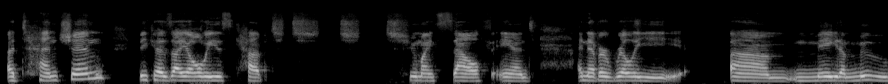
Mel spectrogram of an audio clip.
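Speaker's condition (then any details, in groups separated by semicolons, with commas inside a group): Stuttering; stutter since childhood, mild and controllable in childhood, later worsened, individual speech therapy at 16; current speech therapy with male therapist aiming to regain childhood control, breathing and singer/actor techniques; worse with stress, anxiety and adults, less when whispering, angry, alone; prolonged sounds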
